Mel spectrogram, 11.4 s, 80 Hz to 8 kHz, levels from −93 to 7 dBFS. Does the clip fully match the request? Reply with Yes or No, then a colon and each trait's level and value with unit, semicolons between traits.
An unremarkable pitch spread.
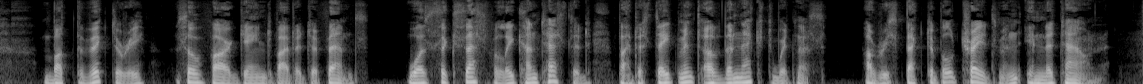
No: wide, 5.7 semitones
